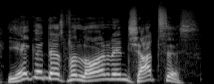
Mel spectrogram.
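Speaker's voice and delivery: high, loud shout from the back. Acted. Student in the back row shouts the answer. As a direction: blurt the answer across the room. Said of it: "A big guy near the back shouted out".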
